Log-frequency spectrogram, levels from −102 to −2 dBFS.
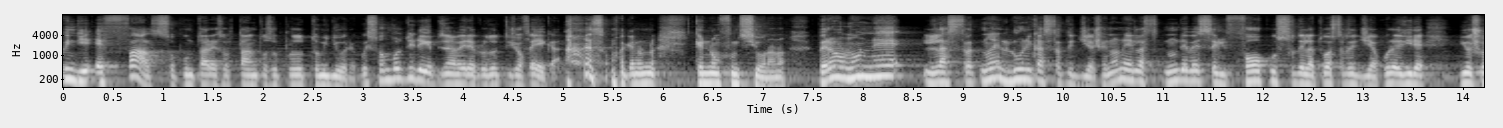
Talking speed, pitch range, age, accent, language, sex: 205 wpm, 130-170 Hz, 30-49, native, Italian, male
